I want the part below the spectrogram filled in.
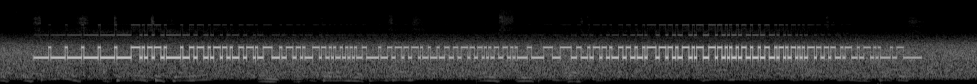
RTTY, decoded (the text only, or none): UN UHOAG FYVU HQI RIXVOTC UPE AZ FPWDR LZAXA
